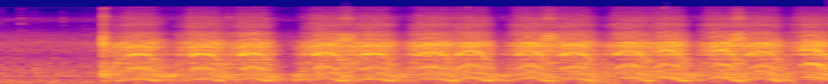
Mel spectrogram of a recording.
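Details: Komatsu engine losing compression: slow, even cranking chugs for several seconds without catching. Hard starting with long cranking; cause not confirmed.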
